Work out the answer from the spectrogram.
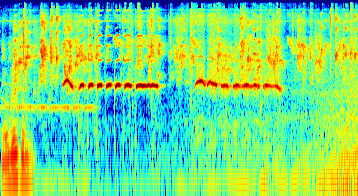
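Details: A talking Javan myna gives a quick run of eight sharp, even chirps, then a long, wavering buzzy whistle, with a brief low voice-like sound at the start.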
